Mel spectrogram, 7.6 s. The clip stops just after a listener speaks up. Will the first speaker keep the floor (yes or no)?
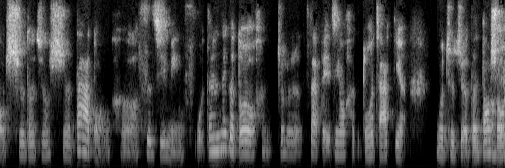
yes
